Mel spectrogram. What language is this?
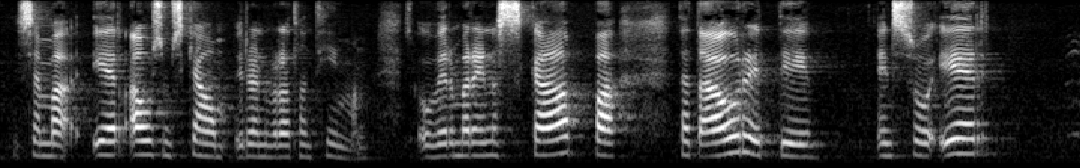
Icelandic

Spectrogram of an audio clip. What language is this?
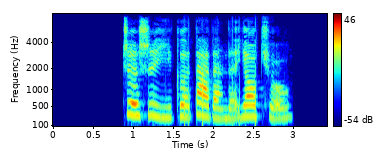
Chinese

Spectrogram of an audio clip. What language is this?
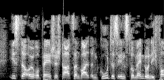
German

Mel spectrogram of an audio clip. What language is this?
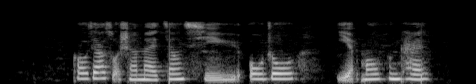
Chinese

